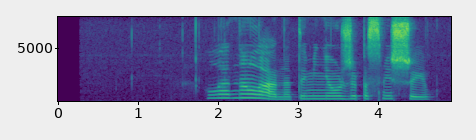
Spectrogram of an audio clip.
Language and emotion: Russian, neutral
